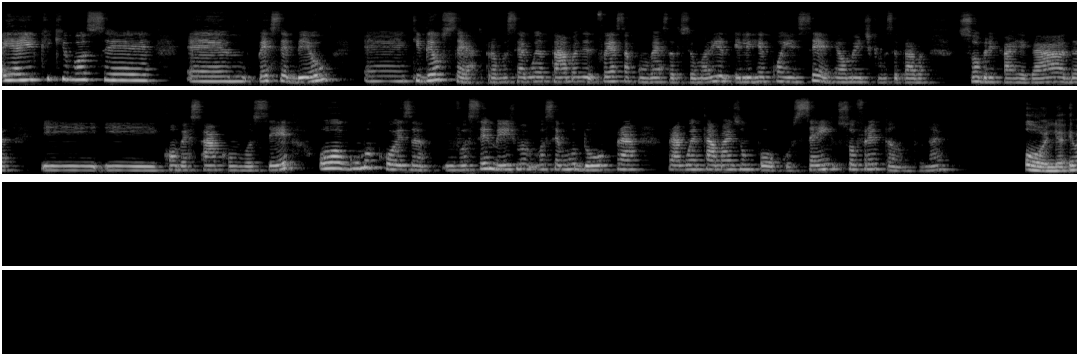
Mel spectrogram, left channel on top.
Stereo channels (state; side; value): silent; right; digital silence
